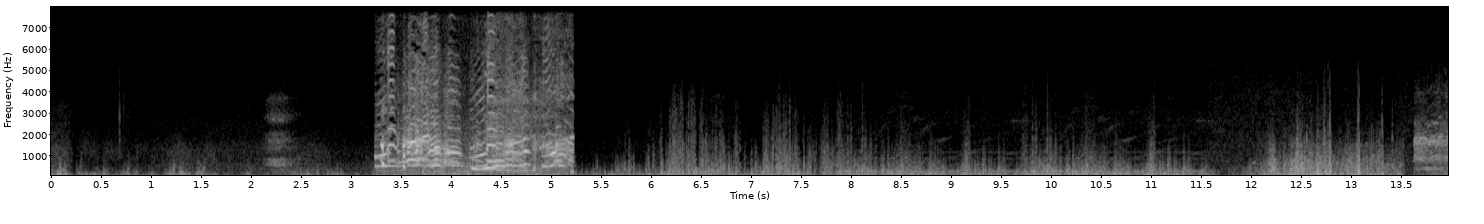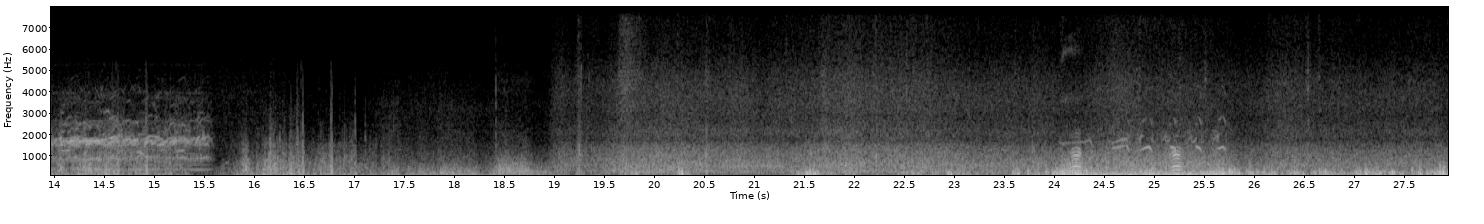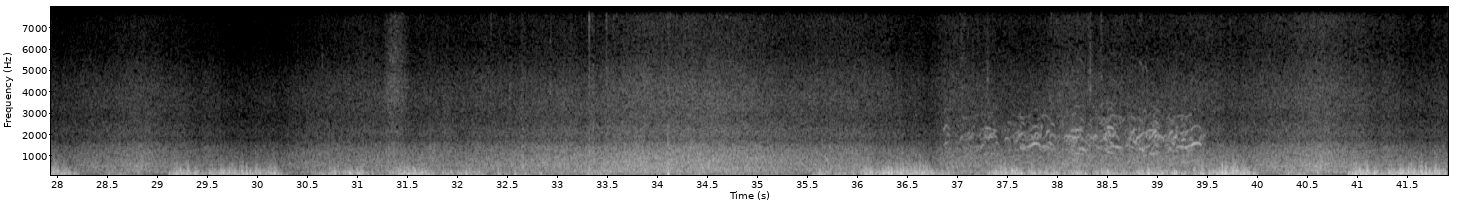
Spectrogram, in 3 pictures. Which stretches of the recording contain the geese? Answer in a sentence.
You can hear the geese from 3.2 to 5.2 s, from 13.6 to 15.6 s, from 24.1 to 25.9 s and from 36.9 to 39.5 s.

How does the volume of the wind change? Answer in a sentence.
The volume of the wind goes up.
